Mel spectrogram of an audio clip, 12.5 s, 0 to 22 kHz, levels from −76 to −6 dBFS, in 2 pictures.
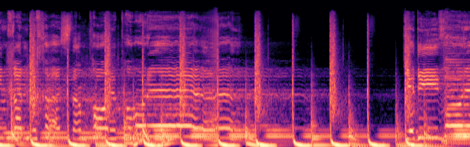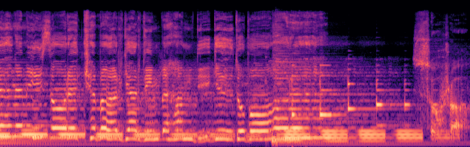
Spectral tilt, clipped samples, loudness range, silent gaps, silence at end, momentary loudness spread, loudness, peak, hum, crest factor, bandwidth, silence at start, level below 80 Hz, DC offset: -4.5 dB/octave; under 0.1%; 3 LU; none; 0 s; 8 LU; -14 LUFS; 0 dBFS; none; 12 dB; 17 kHz; 0 s; -18 dBFS; under 0.1%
